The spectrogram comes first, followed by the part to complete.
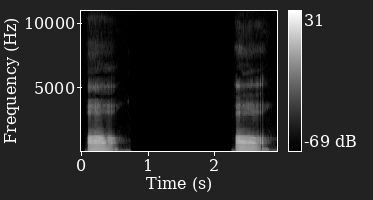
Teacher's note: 어를 발음할 때는 아보다 입을 살짝 다물고 입은 내밀지 않고 발음합니다.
